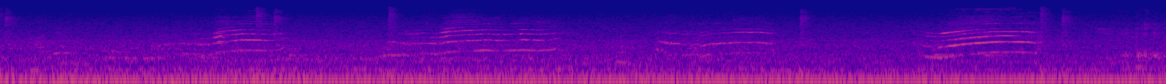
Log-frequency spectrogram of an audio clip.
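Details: Mong, a neutered male Munchkin Napoleon house cat, pesters its owner for treats. Four drawn-out meows, each rising then falling, come about every one to two seconds over a constant low household hum.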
